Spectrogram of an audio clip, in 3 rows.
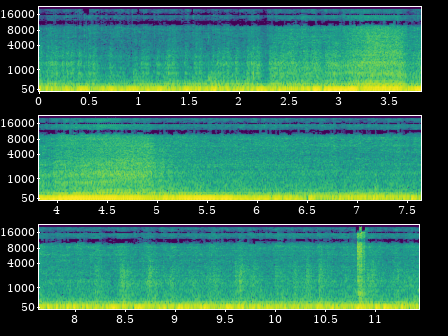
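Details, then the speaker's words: Datsun 280ZX driving after fitting remanufactured fuel injectors and a new fuel filter; before, it ran very rough with misfires. Now it revs up briefly, then settles into an even low drone, firing on all cylinders; a slight stutter on throttle while the ECU relearns fuelling. "But it's night and day compared to where the how it was running. It was running very rough. I could tell misfires. Now feels like it's firing on all cylinders."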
